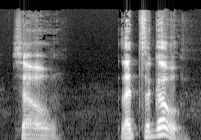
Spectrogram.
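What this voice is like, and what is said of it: Imitated Mario voice, not very good. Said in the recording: “I don't do a good Mario voice”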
